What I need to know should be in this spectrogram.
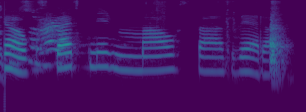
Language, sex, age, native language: Icelandic, female, 12, Icelandic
